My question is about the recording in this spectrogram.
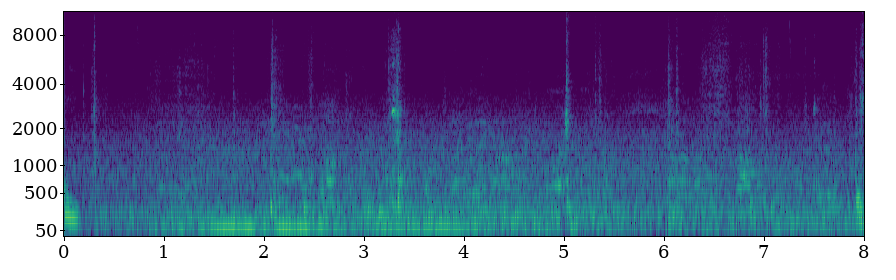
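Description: Low engine hum and road noise of a passing vehicle, strongest in the first half, with a few light metal clicks as the globe base of a Dietz Acme Inspector kerosene lantern is hooked into place.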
